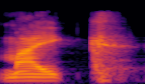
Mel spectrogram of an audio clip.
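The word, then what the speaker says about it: Maic: My name is spelled M-A-I-C and sounds as Mike and just .com, right?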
